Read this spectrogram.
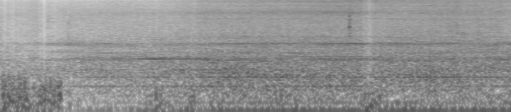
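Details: Central AC with TXV, first-floor system that was icing up, running after air handler control board replacement (old board corroded and burnt) and filter change, before checking charge: steady fan whoosh, even compressor hum, faint high tone; no knocks or rattles.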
